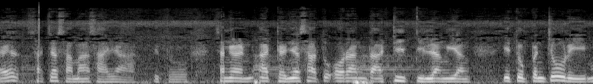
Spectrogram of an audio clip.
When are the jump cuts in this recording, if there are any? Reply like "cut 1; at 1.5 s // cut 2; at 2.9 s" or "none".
cut 1; at 2.2 s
